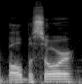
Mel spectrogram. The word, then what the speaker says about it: Bulbasaur: Now, is it Bulbasaur or Bulbasour? Like sauerkraut? like soar, like dinosaur.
